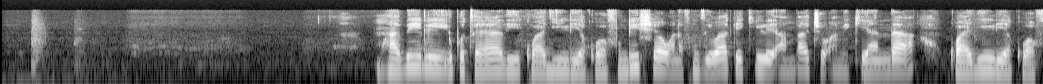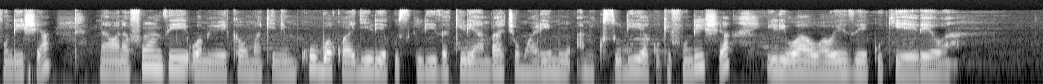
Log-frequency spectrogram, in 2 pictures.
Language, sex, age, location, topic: Swahili, female, 18-24, Dar es Salaam, education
